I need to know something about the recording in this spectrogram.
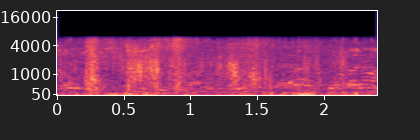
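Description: Indistinct voices of people talking in the background, with low rumbling on the microphone as the camera is moved about.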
